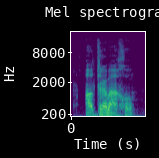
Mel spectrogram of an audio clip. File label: "al trabajo", spanish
